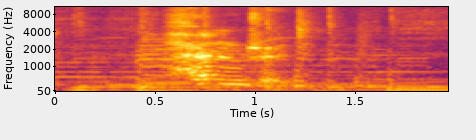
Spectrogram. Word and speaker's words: hundred: Alors, on a un H, tous les H en anglais, sauf quelques petites exceptions, se prononcent. Donc, il va falloir faire le son H. Ok, hun. Et ensuite vous faites le son drud. Hundred. One hundred.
